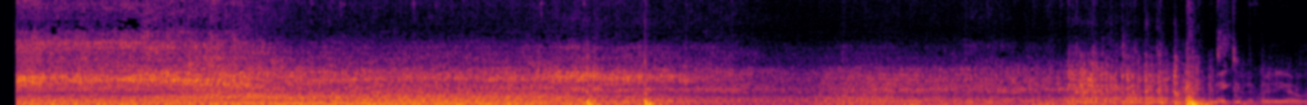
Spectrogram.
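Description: A heavy truck's diesel engine idling steadily, with two sharp clicks about four seconds in. It turns quieter after the clicks and louder again near the end.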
